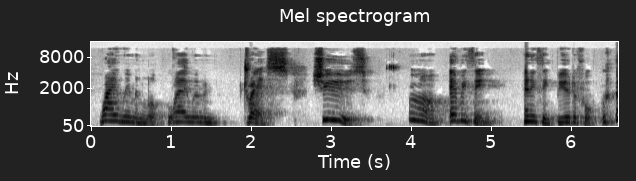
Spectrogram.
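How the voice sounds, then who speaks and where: Against a quiet background, a somewhat breathy woman at medium pitch speaks at a very slow pace with very wide pitch swings. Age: 70s. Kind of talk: interview answer.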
